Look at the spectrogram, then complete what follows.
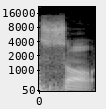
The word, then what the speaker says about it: saw: SEEC मतलब होता है देखना, और सेकंड फॉर्म है सॉ, SAW। और दोस्तों, इसकी जो सही प्रोनाउंसिएशन है वो है सॉ। तो आप इसको सा ना पढ़ें और इसे सॉ पढ़ना है।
